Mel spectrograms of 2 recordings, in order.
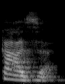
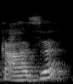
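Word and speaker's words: casa: you say the word Kaza you see it is ah the first time for the first syllable so you you stress on the first syllable so it is because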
